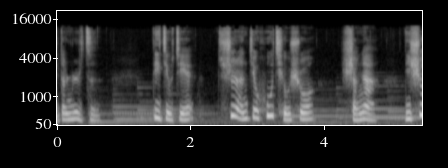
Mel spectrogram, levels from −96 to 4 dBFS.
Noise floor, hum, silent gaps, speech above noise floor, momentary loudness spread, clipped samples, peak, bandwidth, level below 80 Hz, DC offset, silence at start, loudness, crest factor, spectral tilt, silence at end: -43 dBFS; none; none; 19 dB; 21 LU; under 0.1%; -8 dBFS; 13 kHz; -66 dBFS; under 0.1%; 0 s; -25 LUFS; 18 dB; -2.5 dB/octave; 0 s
